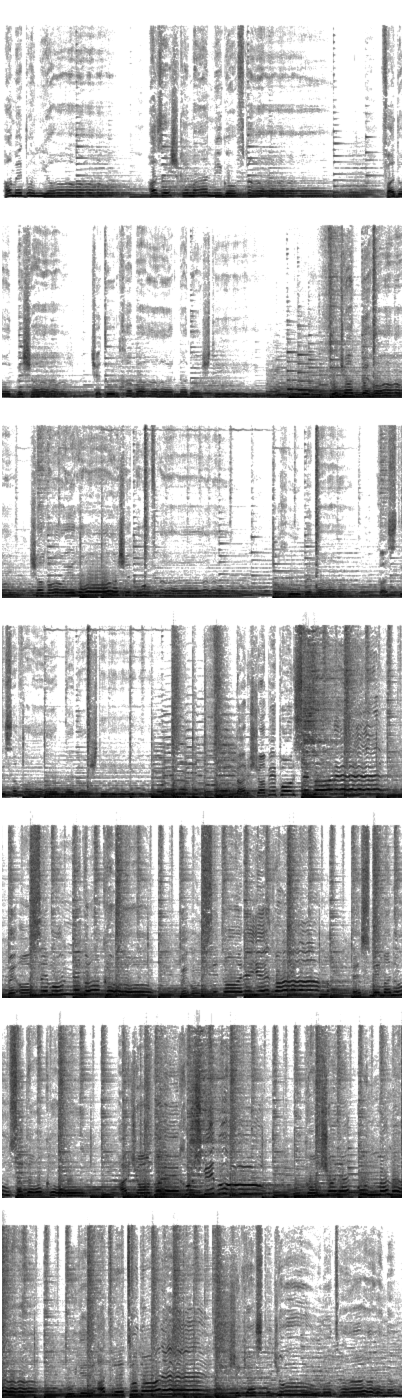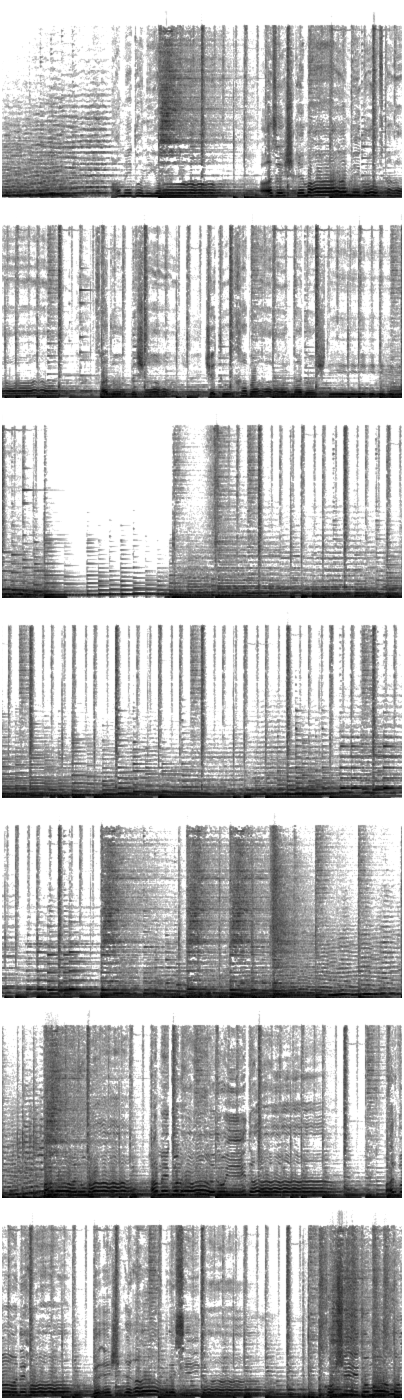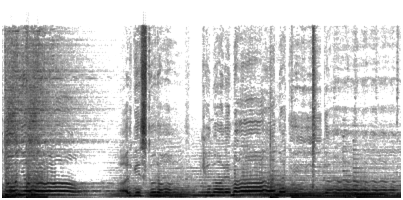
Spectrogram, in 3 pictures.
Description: Мусиқа ва тарона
